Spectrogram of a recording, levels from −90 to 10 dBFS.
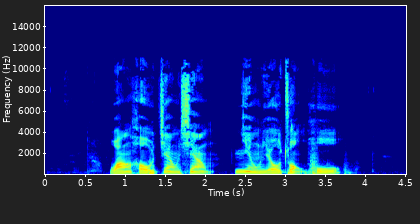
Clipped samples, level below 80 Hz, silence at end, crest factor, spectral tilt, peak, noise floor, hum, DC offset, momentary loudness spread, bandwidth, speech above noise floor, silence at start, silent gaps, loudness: under 0.1%; -54 dBFS; 0.85 s; 22 dB; -6 dB/octave; -6 dBFS; -75 dBFS; none; under 0.1%; 9 LU; 11.5 kHz; 51 dB; 0.8 s; none; -25 LUFS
